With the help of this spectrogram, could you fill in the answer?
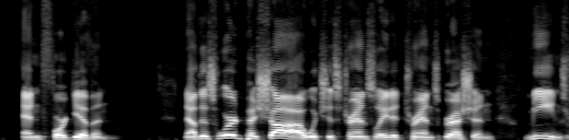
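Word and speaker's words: פשע: The word in Hebrew is pesha, and it says whose transgression is forgiven. The Hebrew word is nasa. It rhymes in Hebrew. It doesn't work in English, but pesha nasa. You hear it?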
